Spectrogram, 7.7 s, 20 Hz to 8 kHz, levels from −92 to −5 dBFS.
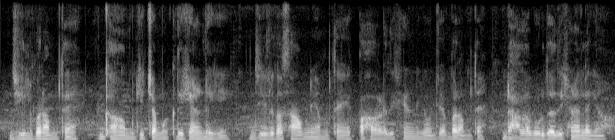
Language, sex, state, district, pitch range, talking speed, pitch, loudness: Hindi, male, Uttarakhand, Tehri Garhwal, 105-110 Hz, 200 wpm, 105 Hz, -22 LUFS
